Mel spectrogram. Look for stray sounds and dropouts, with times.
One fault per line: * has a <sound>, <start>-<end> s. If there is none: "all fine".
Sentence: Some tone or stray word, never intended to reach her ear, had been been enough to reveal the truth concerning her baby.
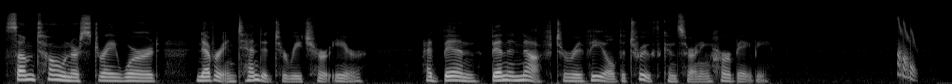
* has a chirp, 9.0-9.2 s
